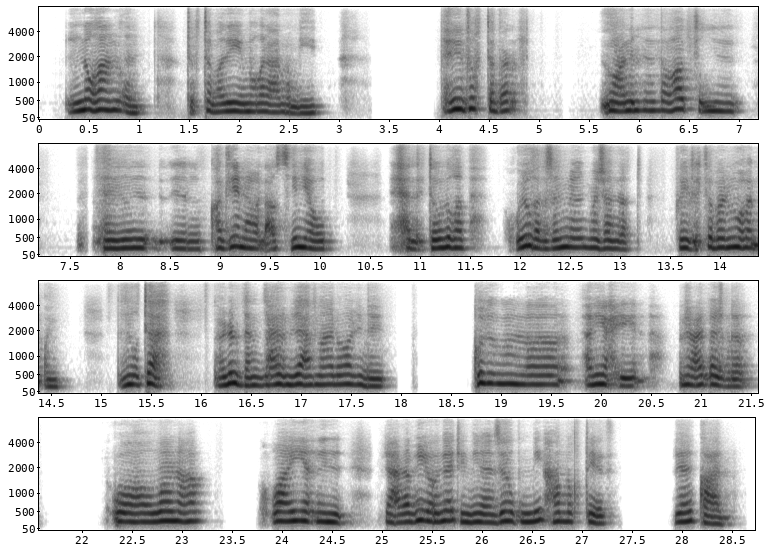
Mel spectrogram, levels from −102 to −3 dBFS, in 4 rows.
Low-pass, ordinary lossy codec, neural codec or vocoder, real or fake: none; none; codec, 16 kHz, 0.5 kbps, FunCodec, trained on Chinese and English, 25 frames a second; fake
